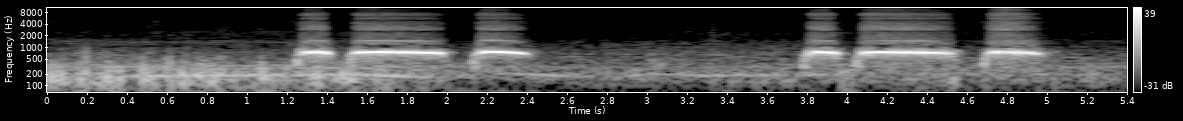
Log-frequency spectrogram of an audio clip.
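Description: A dove gives two soft, hollow three-note coos, short-long-short, about two seconds apart, over a low background hum.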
